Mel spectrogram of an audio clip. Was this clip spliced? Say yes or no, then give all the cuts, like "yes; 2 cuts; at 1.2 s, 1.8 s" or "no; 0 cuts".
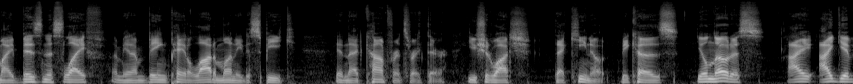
yes; 2 cuts; at 4.5 s, 6.5 s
